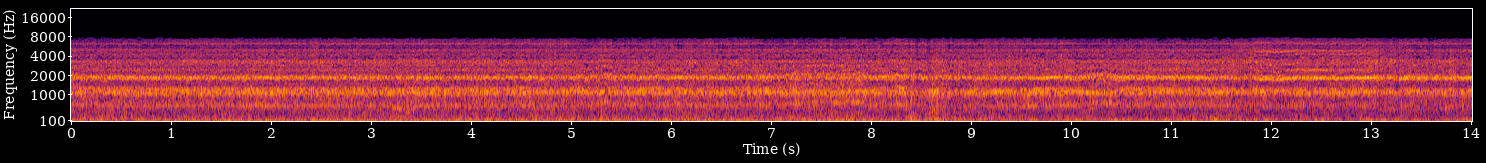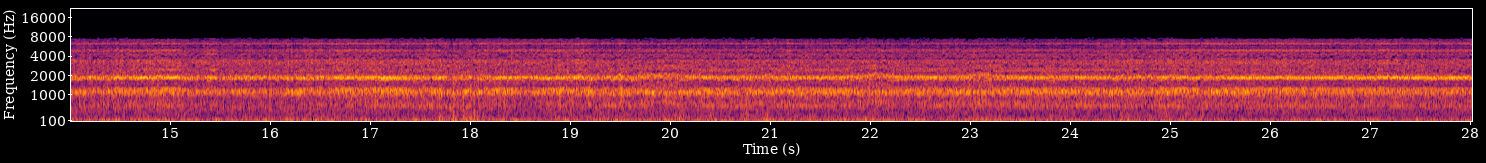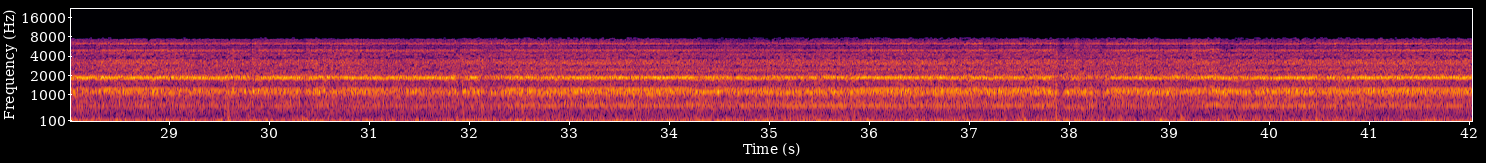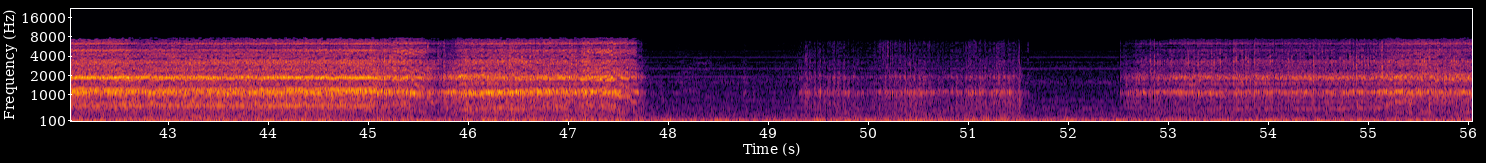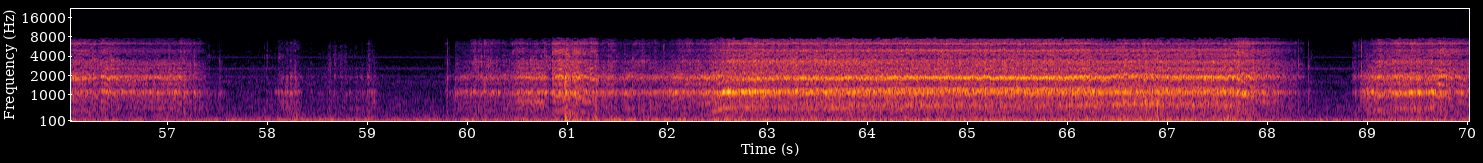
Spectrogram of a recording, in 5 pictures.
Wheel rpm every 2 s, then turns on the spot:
160, 160, 160, 160, 160, 160, 160, 160, 160, 160, 160, 160, 160, 160, 160, 160, 160, 160, 160, 160, 160, 160, 120, 80, 10, 10, 60, 90, 30, 20, 90, 150, 160, 100, 50.
46-48 50-52 56-58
